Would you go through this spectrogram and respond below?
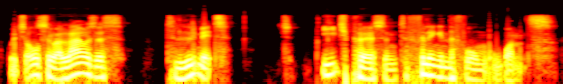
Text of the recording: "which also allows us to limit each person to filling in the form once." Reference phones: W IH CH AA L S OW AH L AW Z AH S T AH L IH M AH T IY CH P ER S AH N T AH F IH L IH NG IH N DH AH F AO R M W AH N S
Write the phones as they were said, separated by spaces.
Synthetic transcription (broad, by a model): W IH CH AA L S OW AH L AW Z AH S T AH L IH M AH T IY CH P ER S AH N T AH F IH L IH NG IH N DH AH F AO M W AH N S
